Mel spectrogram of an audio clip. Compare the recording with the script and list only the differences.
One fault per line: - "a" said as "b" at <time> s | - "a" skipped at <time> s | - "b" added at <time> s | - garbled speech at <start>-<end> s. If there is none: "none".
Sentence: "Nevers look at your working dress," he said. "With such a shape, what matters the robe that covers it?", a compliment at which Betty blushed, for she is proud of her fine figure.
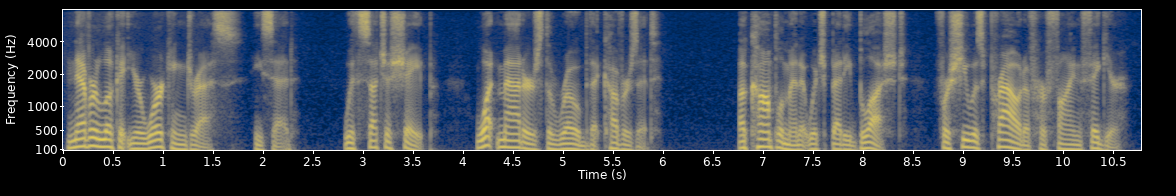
- "Nevers" said as "Never" at 0.0 s
- "is" said as "was" at 9.0 s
